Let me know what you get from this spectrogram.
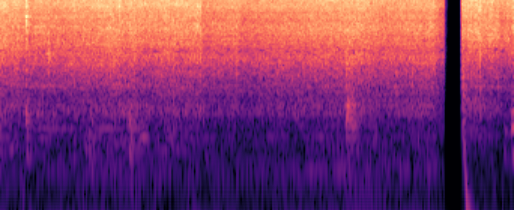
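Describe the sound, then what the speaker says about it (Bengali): Eggplant and potato pieces fry in a pan with a steady, loud sizzle and hiss, broken by a few faint stirring scrapes and one brief dropout near the end. "এবারে এগুলোকে একটুখানি ভেজে নিতে হবে।"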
